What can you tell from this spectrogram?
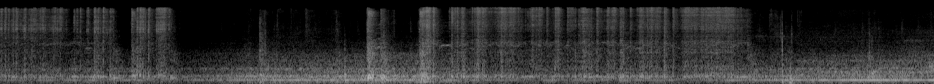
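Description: Hobart wire-feed (MIG) welder arc crackling and sizzling in bursts as steel scrap is welded solid, with a low steady hum underneath. The arc stops briefly about two seconds in, runs again, and eases off near the end.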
